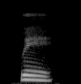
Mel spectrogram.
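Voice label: "ㅙ", Korean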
